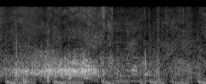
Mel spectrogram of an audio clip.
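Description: Water from a garden hose spray gun running into a plastic basin of water, a splashing hiss that lasts about a second and then fades.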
